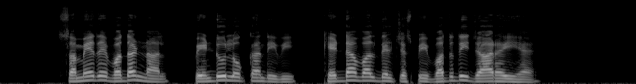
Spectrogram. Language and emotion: Punjabi, neutral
